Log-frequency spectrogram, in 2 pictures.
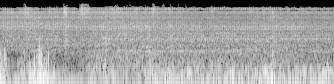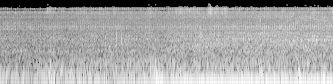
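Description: A vehicle engine idling steadily, its low hum growing louder near the end.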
